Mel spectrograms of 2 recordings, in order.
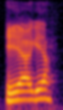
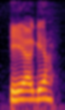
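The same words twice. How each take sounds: The two takes are said the same way.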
